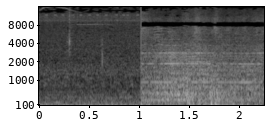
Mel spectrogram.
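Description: A jet plane roars overhead.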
